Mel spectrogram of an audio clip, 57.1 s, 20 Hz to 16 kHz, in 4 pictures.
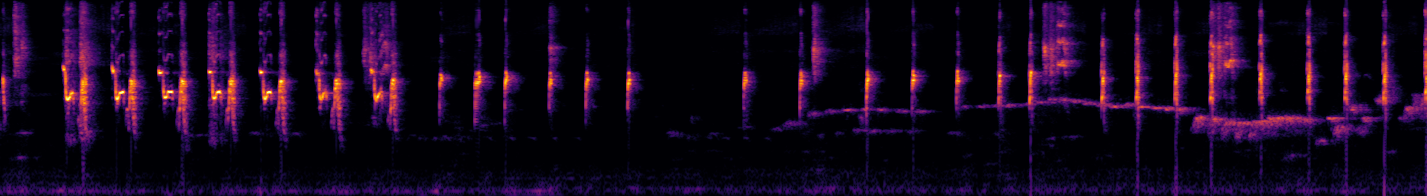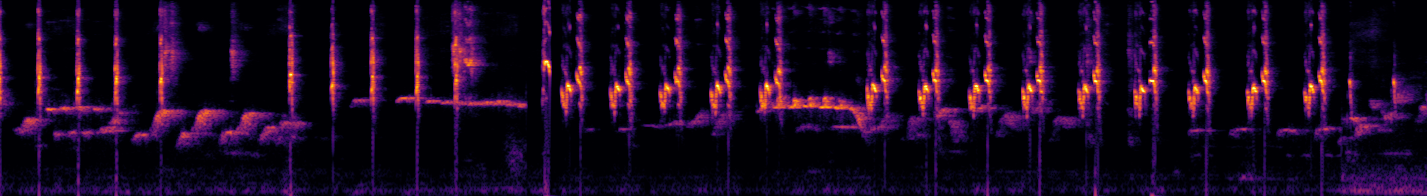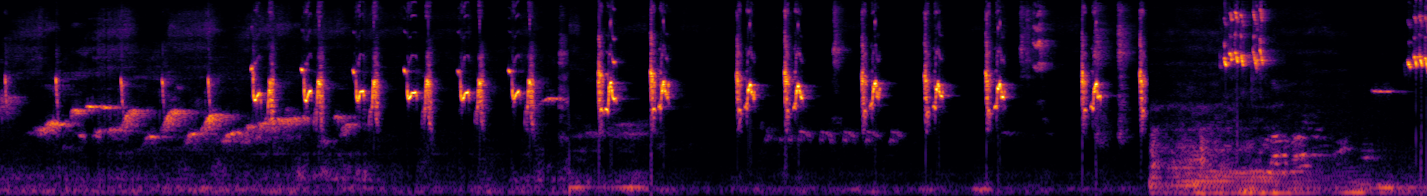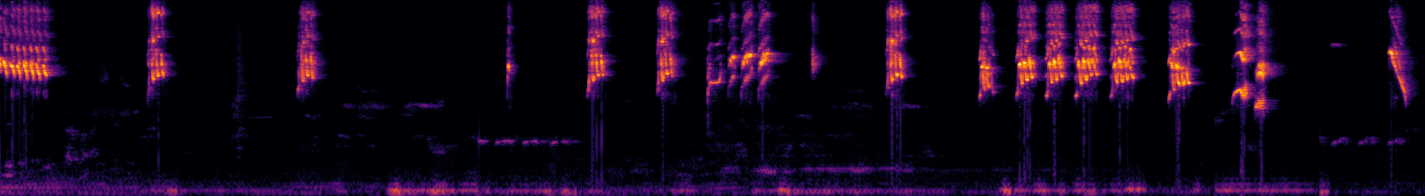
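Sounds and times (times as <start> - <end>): shrike singing: 7.5 - 38.7.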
